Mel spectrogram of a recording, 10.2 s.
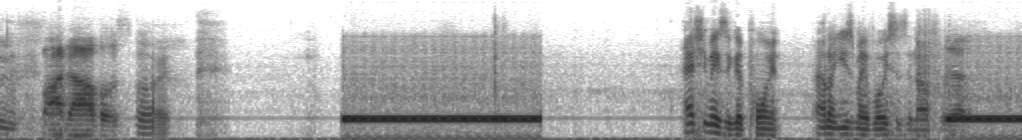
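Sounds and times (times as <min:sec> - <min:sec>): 
speech: 0:00.0 - 0:01.8, 0:06.8 - 0:09.6
phone call dial tone: 0:03.4 - 0:05.4, 0:09.5 - 0:10.2.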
